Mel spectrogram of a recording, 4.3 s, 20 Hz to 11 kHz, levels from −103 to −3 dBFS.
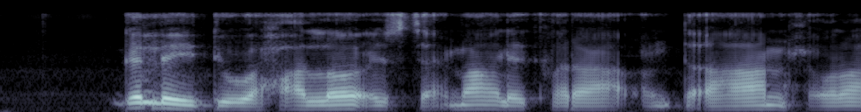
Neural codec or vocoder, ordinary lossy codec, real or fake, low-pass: codec, 16 kHz, 8 kbps, FunCodec, trained on LibriTTS, 25 frames a second; none; fake; 7.2 kHz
